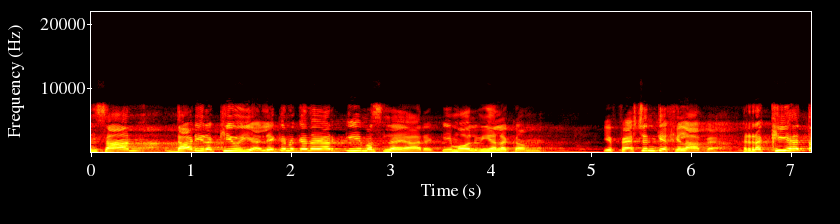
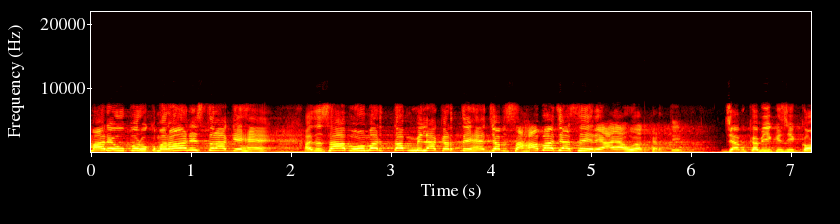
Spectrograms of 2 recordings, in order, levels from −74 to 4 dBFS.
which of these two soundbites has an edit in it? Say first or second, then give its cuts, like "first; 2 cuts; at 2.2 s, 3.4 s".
second; 1 cut; at 5.7 s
